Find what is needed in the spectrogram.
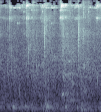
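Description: Hoofbeats of a Saddlebred horse trotting in harness on the soft dirt floor of an indoor arena, a quick run of dull, low thuds.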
